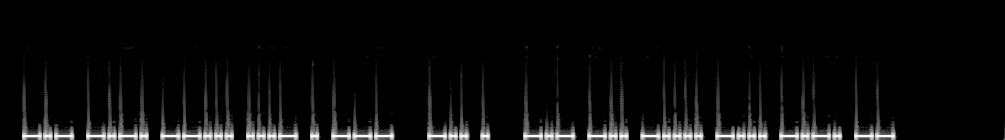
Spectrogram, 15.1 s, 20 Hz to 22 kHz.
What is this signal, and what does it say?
Morse code, heard as a keyed tone, about 16 wpm, 700 Hz. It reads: KC7VEO DE KD6BCM
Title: USA Callsign DE Callsign - 6 Characters - 15wpm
